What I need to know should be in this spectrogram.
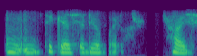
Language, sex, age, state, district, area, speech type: Assamese, male, 18-30, Assam, Sonitpur, rural, conversation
